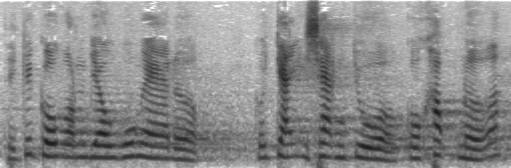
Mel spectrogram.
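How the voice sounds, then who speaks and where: A Buddhist nun tells a teaching story in an animated way, often turning to her listeners. Her voice sits high. Long reverb from the hall hangs behind her words. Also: a little fast. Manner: animated storytelling, addressing the audience. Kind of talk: storytelling sermon.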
